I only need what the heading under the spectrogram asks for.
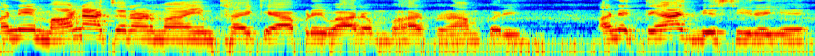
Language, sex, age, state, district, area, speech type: Gujarati, female, 45-60, Gujarat, Morbi, urban, spontaneous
